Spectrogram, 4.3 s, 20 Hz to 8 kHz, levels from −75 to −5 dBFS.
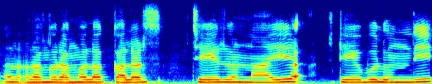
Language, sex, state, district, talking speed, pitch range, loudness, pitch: Telugu, female, Andhra Pradesh, Sri Satya Sai, 110 wpm, 230-240 Hz, -13 LUFS, 235 Hz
